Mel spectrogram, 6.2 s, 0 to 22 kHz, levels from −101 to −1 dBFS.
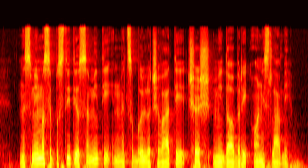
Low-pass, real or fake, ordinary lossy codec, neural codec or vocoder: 10.8 kHz; real; none; none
